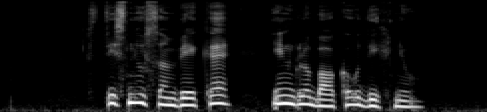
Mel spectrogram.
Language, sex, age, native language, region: Slovenian, female, 50-59, Slovenian, Central Slovenia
